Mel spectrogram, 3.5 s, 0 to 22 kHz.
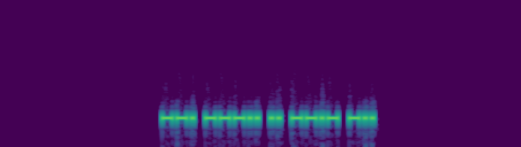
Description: Morse code, heard as a keyed tone, about 52 wpm, 700 Hz. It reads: G8IQD
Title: DXCC-100 Call Signs - 5 Characters - Repeated 2x - 50wpm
